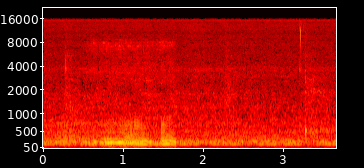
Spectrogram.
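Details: Sleeping cat snoring: soft, low rattling breath noise over a quiet room background.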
